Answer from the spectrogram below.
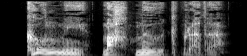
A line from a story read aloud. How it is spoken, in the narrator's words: the stranger quietly said in Urdu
